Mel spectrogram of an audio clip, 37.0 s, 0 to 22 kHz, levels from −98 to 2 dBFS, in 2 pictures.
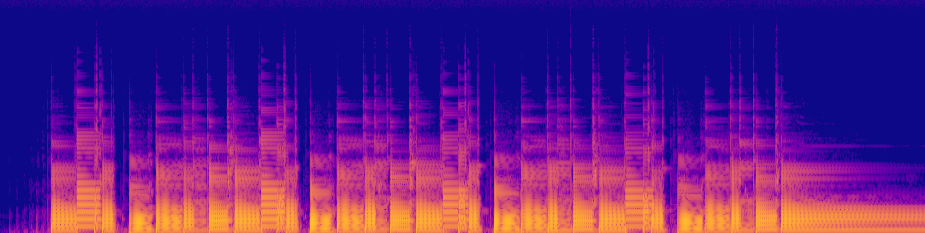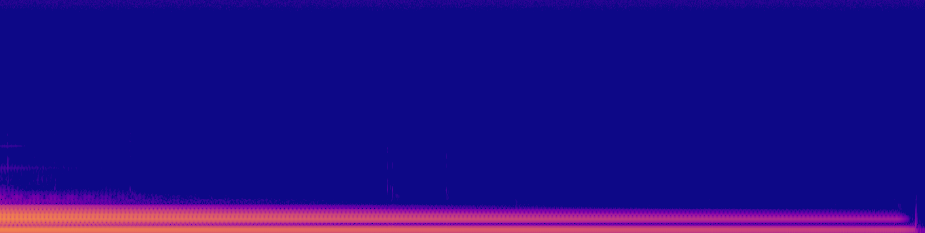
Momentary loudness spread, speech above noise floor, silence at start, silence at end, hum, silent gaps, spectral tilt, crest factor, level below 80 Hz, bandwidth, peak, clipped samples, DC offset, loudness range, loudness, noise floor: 21 LU; 51 dB; 1 s; 9.5 s; none; none; -12.5 dB/octave; 20 dB; -30 dBFS; 3.7 kHz; 0 dBFS; under 0.1%; under 0.1%; 20 LU; -19 LUFS; -68 dBFS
